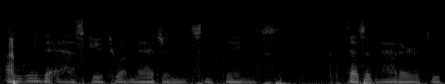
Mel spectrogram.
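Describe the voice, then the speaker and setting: This soft-spoken man has a calm tone and a somewhat breathy voice at medium pitch. He talks at a moderate pace. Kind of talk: guided relaxation visualization. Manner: soft-spoken, calm.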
